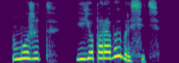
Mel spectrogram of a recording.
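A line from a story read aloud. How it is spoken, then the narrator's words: Innocent voice. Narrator (Russian): Невинным голосом предложила Мара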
